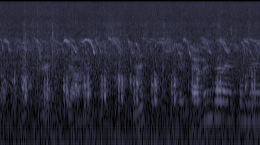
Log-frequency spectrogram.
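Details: Hens clucking in a flock: many overlapping short, rough clucks and squawky notes repeating rapidly over a noisy background.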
